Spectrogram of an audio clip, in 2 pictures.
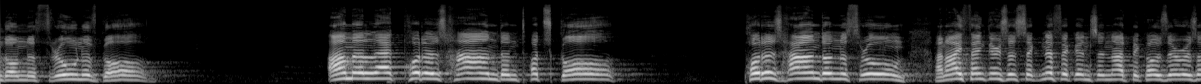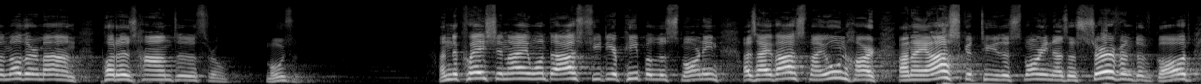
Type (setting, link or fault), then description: setting, large echoing room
